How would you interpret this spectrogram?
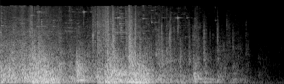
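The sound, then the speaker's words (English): A loud car crash as something strikes a car from the side on a country road: a heavy impact followed by shattering glass and crunching, twisting metal, with crackling debris for about two seconds before it quickly fades to silence. “Something struck our car from the side. The sound of shattered glass and twisting metal mixed with the screams of my wife.”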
